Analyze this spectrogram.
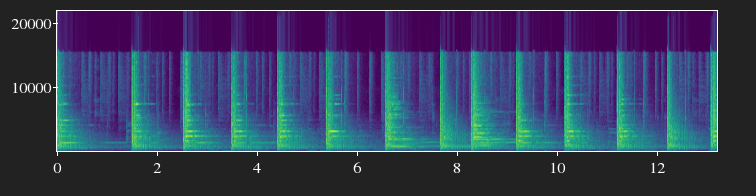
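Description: Glock 43X 9mm pistol fired at a steady pace of about one shot a second, fourteen shots, each followed by the ring of a struck steel target fading out. The pistol cycles through the PSA Dagger Micro magazine with no feeding stoppage.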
